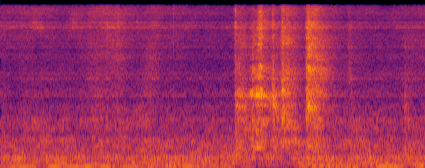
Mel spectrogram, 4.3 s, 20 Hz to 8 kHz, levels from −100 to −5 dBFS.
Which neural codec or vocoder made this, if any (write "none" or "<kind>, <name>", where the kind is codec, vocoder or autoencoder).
codec, DAC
